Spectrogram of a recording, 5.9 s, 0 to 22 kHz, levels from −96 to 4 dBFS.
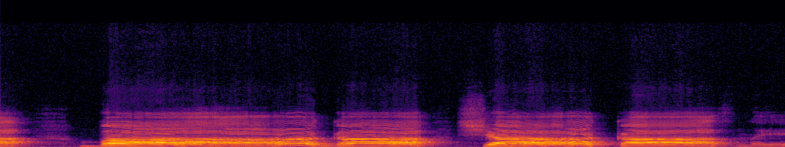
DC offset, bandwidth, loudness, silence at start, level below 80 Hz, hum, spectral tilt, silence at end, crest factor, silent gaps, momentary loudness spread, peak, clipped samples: under 0.1%; 6 kHz; -21 LUFS; 0 s; -58 dBFS; none; -6.5 dB/octave; 0 s; 14 dB; none; 12 LU; -8 dBFS; under 0.1%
